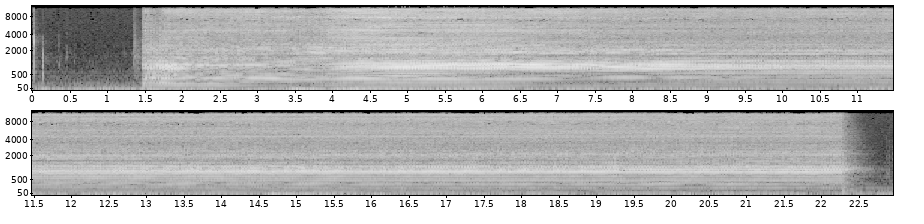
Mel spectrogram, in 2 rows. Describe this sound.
Sonic Snap Sint-Laurens
Field recordings from Sint-Laurens school in Sint-Kruis-Winkel (Belgium) and its surroundings, made by the students of 3th and 4th grade.
Belgium, Ghent, Sint-Kruis-Winkel, Sint-Laurens, Snap, Sonic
